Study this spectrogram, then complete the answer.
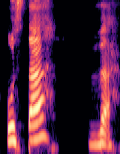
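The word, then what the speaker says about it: أستاذة: Seperti kita kalau memanggil ustazah, biasanya ustazah, ngoten nggih. Padahal itu adalah huruf zal, ustazah.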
